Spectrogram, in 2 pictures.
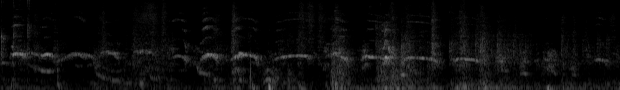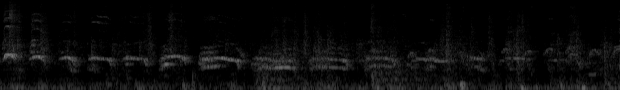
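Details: Shetland Sheepdog puppy, a cheerful toy-loving pup at play, giving a long run of high, wavering whines and squeaky whimpers, some sliding up and down, broken by short yips, with thumps and rustles of handling and toys.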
